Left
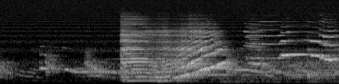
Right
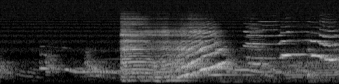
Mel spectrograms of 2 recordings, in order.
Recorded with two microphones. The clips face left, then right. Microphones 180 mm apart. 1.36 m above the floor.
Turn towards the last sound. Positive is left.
turn(degrees=-10)  # may be behind; listen again after turning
